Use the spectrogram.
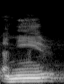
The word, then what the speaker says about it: Amir: And they can't pronounce my name the right way, Amir. So we just go Mir.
